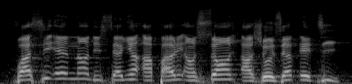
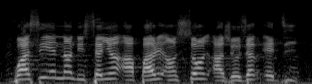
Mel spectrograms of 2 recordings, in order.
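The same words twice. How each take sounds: The two takes are said the same way.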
